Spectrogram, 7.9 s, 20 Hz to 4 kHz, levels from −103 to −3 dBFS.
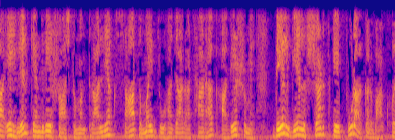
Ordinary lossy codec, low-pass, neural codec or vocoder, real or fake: none; 3.6 kHz; vocoder, 44.1 kHz, 128 mel bands every 256 samples, BigVGAN v2; fake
